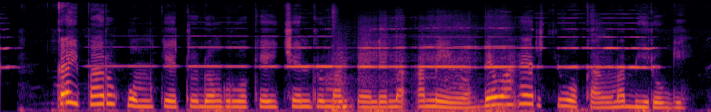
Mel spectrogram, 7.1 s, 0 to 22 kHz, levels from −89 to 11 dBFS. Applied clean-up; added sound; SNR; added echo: neural mask model RNNoise.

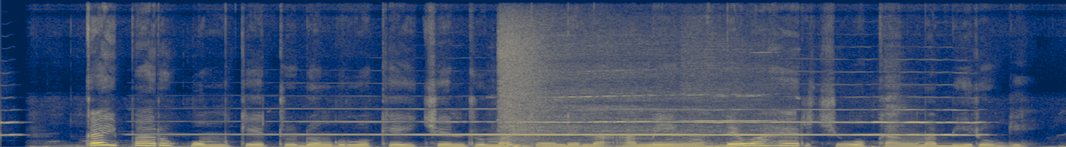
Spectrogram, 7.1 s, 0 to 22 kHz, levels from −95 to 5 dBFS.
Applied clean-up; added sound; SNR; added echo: none; Bus + Wind instrument, woodwind instrument; 5 dB; none.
